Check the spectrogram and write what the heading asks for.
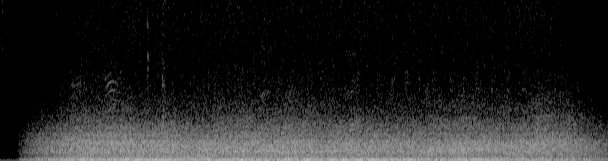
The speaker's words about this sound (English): So that was the Santa Cruz River in Tucson, Arizona.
